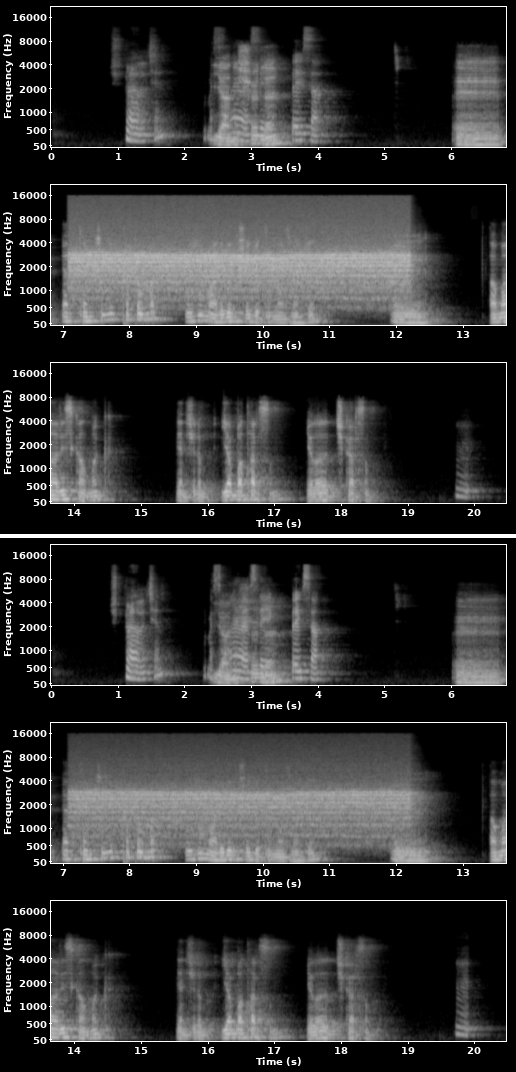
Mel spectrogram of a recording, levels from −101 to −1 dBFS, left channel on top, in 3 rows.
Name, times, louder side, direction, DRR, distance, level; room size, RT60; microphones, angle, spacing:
voice 1, 1.1-1.7 2.3-3.3 3.6-4.0 19.7-19.9, right 3 dB, 45° right, 6 dB, 2.0 m, -36 dB
voice 2, 2.4-3.4 6.0-8.4 8.8-10.8 11.9-12.5 13.4-14.4 15.5-17.1 17.5-18.4, left 2 dB, 85° left, 4 dB, 2.5 m, -31 dB
sound 1, 7.1-12.2, left 6 dB, 40° left, 2.1 m, -25 dB
28.0 x 11.0 x 9.6 m, 0.83 s
head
